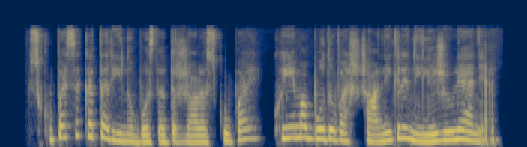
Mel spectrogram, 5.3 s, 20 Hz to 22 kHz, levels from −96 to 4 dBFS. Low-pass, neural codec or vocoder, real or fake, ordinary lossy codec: 9.9 kHz; none; real; none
